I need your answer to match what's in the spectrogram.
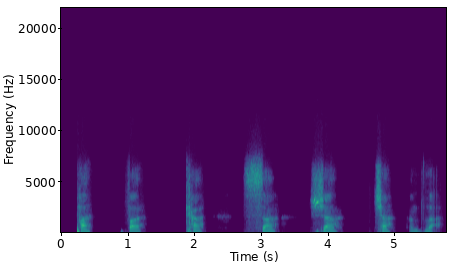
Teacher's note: sounds are made by pushing air through your mouth. No sound comes from your throat. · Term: voiceless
